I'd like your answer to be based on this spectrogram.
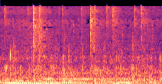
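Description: Tempering for Mangalore-style menthi pathrode sizzles steadily in the pan, a continuous close crackling hiss with small popping bursts and no talk.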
